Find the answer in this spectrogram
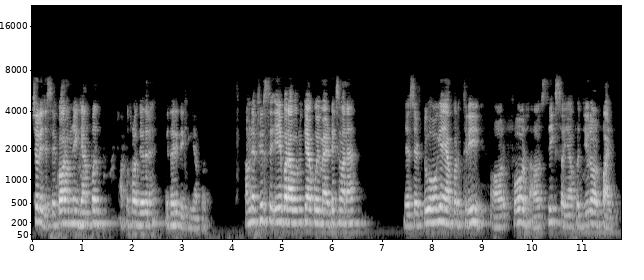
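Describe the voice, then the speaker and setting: This math teacher's voice is high and a bit bright, and he talks fairly quickly at the board. He asks the class questions, repeats them, and answers them himself. Dull lo-fi audio from a distant mic captures the echoey room.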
